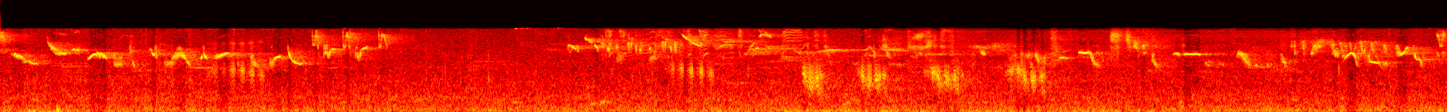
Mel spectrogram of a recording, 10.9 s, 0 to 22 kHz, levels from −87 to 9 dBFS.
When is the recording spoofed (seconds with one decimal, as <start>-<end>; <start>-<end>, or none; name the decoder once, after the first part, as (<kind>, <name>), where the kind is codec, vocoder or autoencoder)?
6.7-10.0 (codec, DAC)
